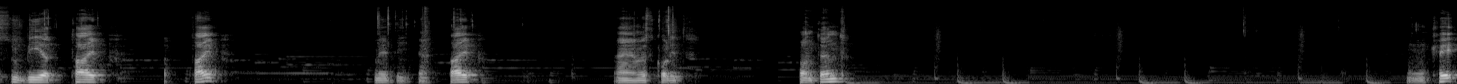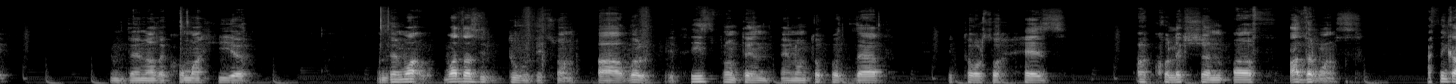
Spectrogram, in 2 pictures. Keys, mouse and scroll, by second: 0.1-1.4 typing, 0.3 click, 3.1-4.7 typing, 5.1 Insert, 6.4-7.0 typing, 9.5-13.7 typing, 18.0 typing, 18.4 Return, 22.3 alt+Tab, 23.0 alt+Tab, 23.5 alt+Tab.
